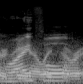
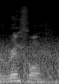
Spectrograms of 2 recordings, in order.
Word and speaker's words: Rifle: is coming in from rifle Garfield County there in Colorado is it pronounced rifle or riffle I think it's rifle kelse with10 super Kelsey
